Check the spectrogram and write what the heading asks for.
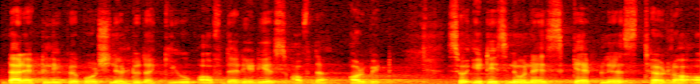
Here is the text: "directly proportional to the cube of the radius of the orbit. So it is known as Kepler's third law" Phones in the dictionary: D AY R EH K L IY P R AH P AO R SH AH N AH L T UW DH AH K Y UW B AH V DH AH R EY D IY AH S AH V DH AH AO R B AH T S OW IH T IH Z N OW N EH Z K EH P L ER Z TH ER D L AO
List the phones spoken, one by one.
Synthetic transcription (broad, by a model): D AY R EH K L IY P R AH P AO R SH AH N AH L T UW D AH K Y UW B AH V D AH R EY D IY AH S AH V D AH AO R B AH T S OW IH T IH Z N OW N EH Z K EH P L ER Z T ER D L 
